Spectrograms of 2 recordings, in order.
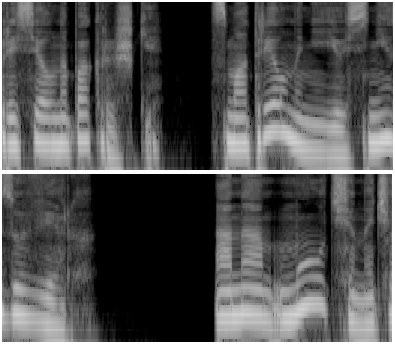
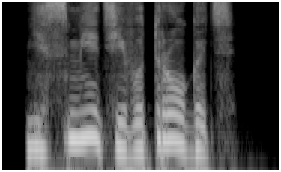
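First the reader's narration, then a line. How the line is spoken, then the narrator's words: Angry hiss. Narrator (Russian): зло прошипела Катя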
